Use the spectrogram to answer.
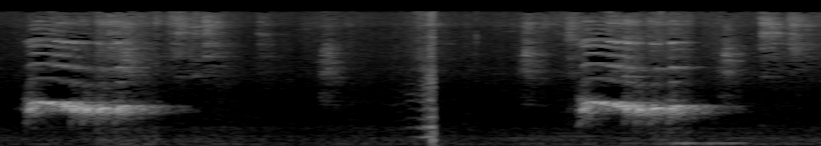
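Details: Local zebra dove (perkutut) at a Yogyakarta cooing contest in the Nglagu Ngepat Mentaraman rhythm style: two low, mellow, rolling coo phrases about three seconds apart, with a sharp knock between them.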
